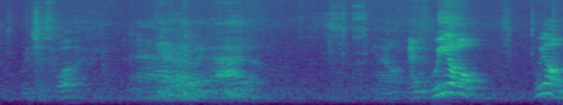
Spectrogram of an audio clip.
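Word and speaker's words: אדם: We know at least a few people named Adam. In Hebrew, it's pronounced Adam.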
